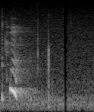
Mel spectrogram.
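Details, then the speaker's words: Single short, sharp, squeaky hiccup from an infant boy held by his mother in a home video, followed by quiet room sound: infant hiccups. "he has the hiccups so you're gonna hear that i'm sorry but i need to get this film so i can get the cold stuff put away"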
